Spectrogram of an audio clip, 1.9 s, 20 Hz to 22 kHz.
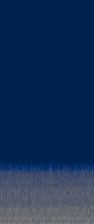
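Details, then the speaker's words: Toyota Hilux/Tacoma 2.7 L 2TR-FE petrol just after a head gasket change idles unevenly and lumpy, shaking as if missing, with a ticking noise when revved; owner suspects misfire or timing/cams installed wrong. "something's missing and then there's this sound when you rev it"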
